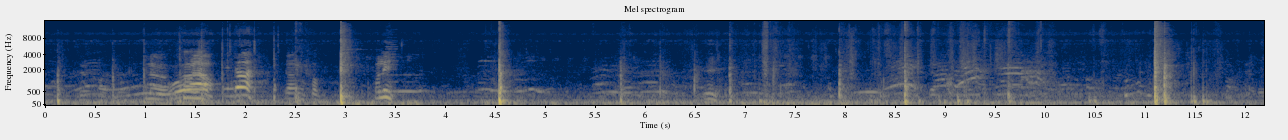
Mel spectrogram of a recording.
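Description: Sharp smacks of a plastic volleyball being struck: one about three seconds in, a louder one a second and a half later, and another near the end. Players and onlookers shout and talk in between.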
